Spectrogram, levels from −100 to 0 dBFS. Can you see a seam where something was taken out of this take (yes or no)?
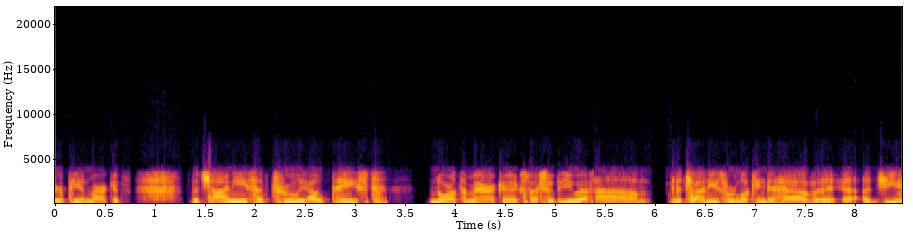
yes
